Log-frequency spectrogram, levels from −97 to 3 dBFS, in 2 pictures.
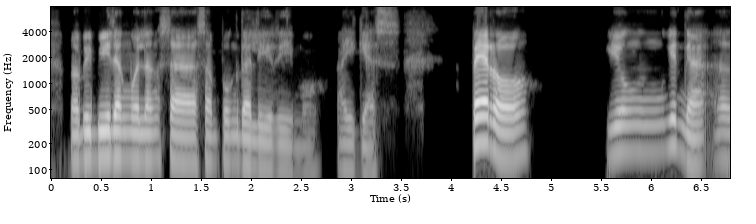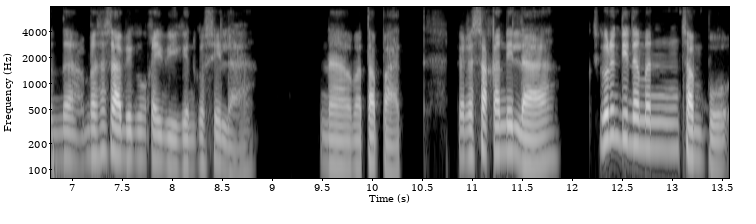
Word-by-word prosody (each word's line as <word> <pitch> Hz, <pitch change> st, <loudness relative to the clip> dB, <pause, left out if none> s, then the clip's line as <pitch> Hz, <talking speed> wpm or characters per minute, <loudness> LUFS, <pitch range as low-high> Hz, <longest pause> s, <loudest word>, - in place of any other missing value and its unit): Mabibilang 135 Hz, +2 st, +2 dB
mo 135 Hz, -, +2 dB
lang 130 Hz, 0 st, -2 dB
sa 120 Hz, -3 st, +2 dB
sampung 120 Hz, +1 st, -7 dB
daliri 105 Hz, -4 st, -4 dB
mo, 90 Hz, +1 st, -21 dB, 0.2 s
I 100 Hz, 0 st, -10 dB
guess. 90 Hz, 0 st, -10 dB, 0.7 s
Pero, 150 Hz, -8 st, +8 dB, 0.7 s
yung, 165 Hz, +2 st, -5 dB
'yon 190 Hz, -3 st, -2 dB
nga, 120 Hz, -3 st, -1 dB
ah, 130 Hz, +1 st, -7 dB
na 130 Hz, -2 st, -7 dB
masasabi 145 Hz, 0 st, +1 dB
kong 135 Hz, -1 st, -12 dB
kaibigan 115 Hz, -3 st, -5 dB
ko 120 Hz, -, -10 dB
sila 95 Hz, -7 st, -9 dB, 0.7 s
na 110 Hz, -2 st, -3 dB
matapat. 110 Hz, -4 st, -4 dB, 0.6 s
Pero 145 Hz, 0 st, -4 dB
sa -, -, +1 dB
kanila, 135 Hz, -7 st, +1 dB, 0.4 s
siguro 220 Hz, +4 st, +3 dB
hindi 225 Hz, -1 st, +3 dB
naman 180 Hz, -3 st, -1 dB
10 130 Hz, -8 st, -1 dB
130 Hz, 130 wpm, -23 LUFS, 115-150 Hz, 0.7 s, Pero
